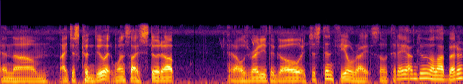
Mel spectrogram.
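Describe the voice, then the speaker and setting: A man speaks quietly at a moderate pace, his medium-pitched voice carrying lively intonation. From Canada, Toronto. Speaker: travel vlogger. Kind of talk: live-stream walking vlog. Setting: outdoors. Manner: softer, quieter.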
